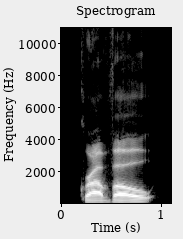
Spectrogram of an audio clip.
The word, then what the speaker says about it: Graveaux: Gravo is spelled G-R-A-V-E-A-U-X. So French.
